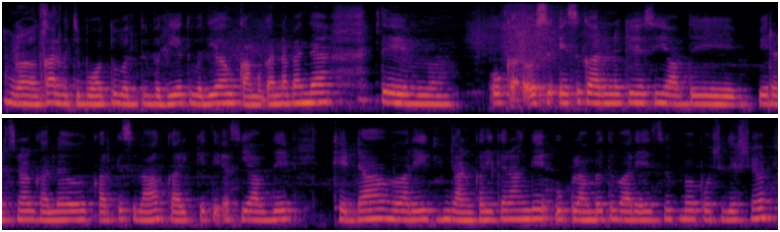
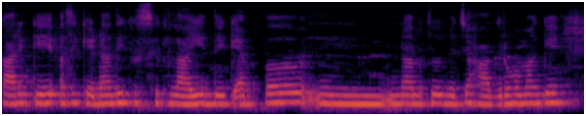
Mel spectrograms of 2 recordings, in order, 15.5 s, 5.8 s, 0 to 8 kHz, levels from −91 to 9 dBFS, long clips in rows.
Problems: none marked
